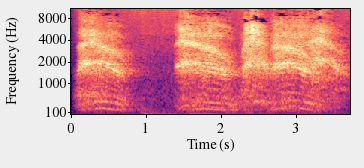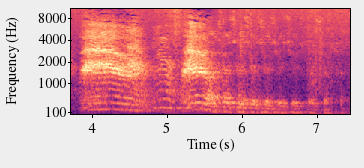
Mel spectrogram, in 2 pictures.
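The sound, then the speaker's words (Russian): Four newborn white lion cubs, born on the evening of 2 April at the Taigan lion park in the Belogorsk district of Crimea, cry in a loud, continuous string of high, wavering mewls, several calls overlapping with brief gaps between bursts. “И я думаю, что нашим слушателям будет интересно послушать, как эти 4 белых львят звучат.”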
